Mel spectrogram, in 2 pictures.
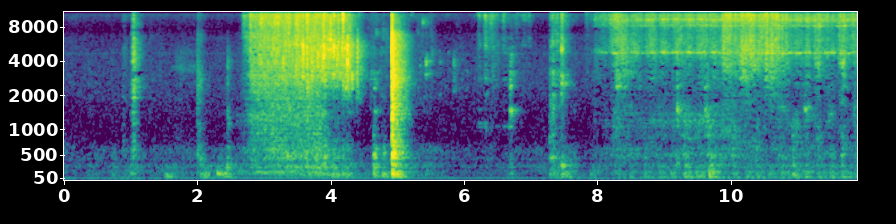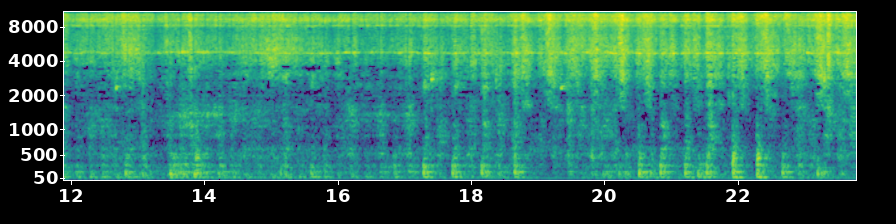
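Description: Wet whetstones being rubbed against each other in steady back-and-forth scraping strokes from about eight seconds on. Earlier there is a brief rush of water and one sharp knock about five seconds in.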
